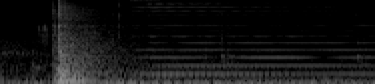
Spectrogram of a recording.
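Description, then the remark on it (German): A single sharp knock of clock chime rods striking each other, followed by a sustained metallic ringing tone that lingers and slowly fades. No voices are present. “Das sind die Stäbe aneinander.”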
